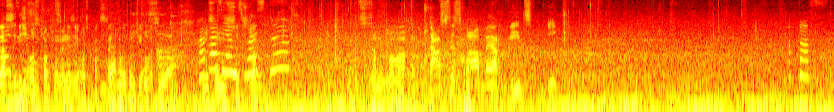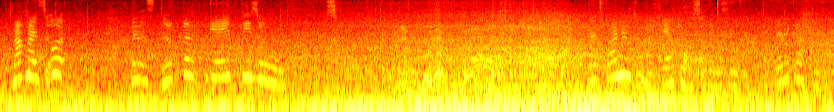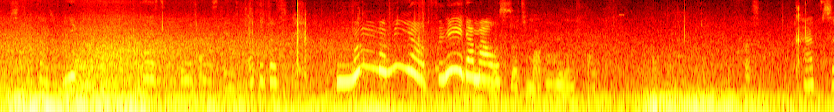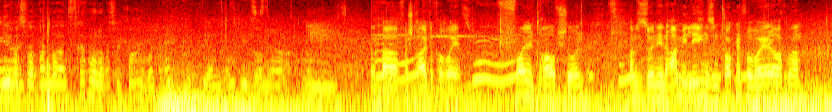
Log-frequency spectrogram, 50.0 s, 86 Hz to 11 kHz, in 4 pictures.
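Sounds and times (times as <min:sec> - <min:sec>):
city street rumble: 0:00.0 - 0:50.0
motor vehicle passing: 0:00.0 - 0:50.0.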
